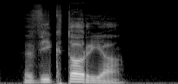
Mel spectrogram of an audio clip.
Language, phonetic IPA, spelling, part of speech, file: Polish, [vʲikˈtɔrʲja], Wiktoria, proper noun, Pl-Wiktoria.ogg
